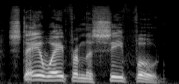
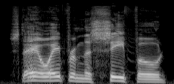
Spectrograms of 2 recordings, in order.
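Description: First: Loud, high stern repeat; loud warning. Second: Sharp loud bark, high and forceful; barked warning. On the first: A narrator's reading. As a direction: hammer the warning home. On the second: Acted. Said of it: "a voice barked at me".

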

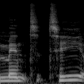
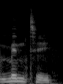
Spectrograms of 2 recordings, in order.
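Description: First: "mint tea" as two words, "mint" then "tea"; two separate words. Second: "minty" run together, stressed on the first syllable; one word. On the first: Checking the word with a friend, "mint tea" said as two words. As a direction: split "mint tea" so each word stands alone. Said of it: "is that mint tea or is that minty". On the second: Checking the word with a friend, "minty" said as one word. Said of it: "or is that minty". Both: Shown as a demonstration.

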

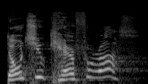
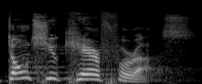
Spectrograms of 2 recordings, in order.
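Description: First: High, pointed accusation on you; accusing. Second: Slow, loud and demanding; presumptuous. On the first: Disciples accusing Jesus of not caring, accusing. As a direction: make the question an outright accusation. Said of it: "is an accusation". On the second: Disciples challenging Jesus in the storm, presumptuous. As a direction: throw the question out like a presumptuous demand. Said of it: "And they say presumptuously". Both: Retold or imitated.

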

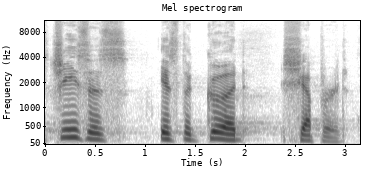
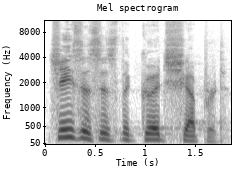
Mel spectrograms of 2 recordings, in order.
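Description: First: Slow down on Jesus is the good shepherd, weighing each word; slow, deliberate reading. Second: Said in the usual way. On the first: Shown as a demonstration. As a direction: read it out slowly, word by word. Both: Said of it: "I want you to see this".

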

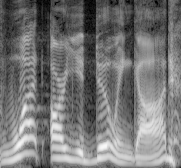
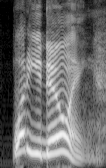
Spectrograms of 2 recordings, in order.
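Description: First: Said in the usual way. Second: Pleading cry. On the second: Acted. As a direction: ask it again as a desperate plea, much higher. Repeated complaint, much higher.

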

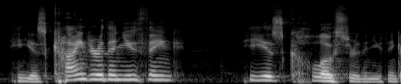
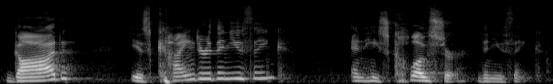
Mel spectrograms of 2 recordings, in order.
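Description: First: Slow, deliberate stress on "kinder" and "closer"; slow repeated key phrase. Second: Slow, deliberate emphasis on "kinder" and "closer"; key phrase, slow and weighty. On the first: Pastor repeating the takeaway to the church, slow and emphatic. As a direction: say the takeaway slowly, with weight. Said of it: "all you have to remember". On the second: Pastor giving men the one line to remember, slow and emphatic. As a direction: spell out the takeaway slowly. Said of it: "This is all you have to remember". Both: Shown as a demonstration.

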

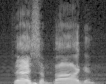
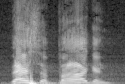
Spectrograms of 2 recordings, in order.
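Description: First: Said in the usual way. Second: "bargain" hit loud and firmly; emphatic approval. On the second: Shown as a demonstration. Husband approving his wife's sale purchase, "bargain" loud and emphatic. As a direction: punch out "bargain" with loud conviction. Repeats the reply with force.

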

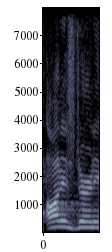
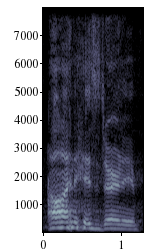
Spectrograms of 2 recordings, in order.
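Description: First: Louder, lifted on ON, a cue for the room; model line. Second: Slow and falling, weight on ON; title line. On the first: Pastor cueing the church to repeat it, rising. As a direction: set the phrase for them to echo. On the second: Pastor declaring the sermon title, slow and falling. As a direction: land the title slowly. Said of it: "the title of this morning's talk is". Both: Shown as a demonstration.

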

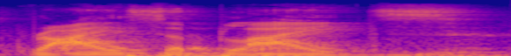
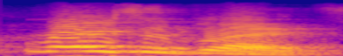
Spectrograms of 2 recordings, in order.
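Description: First: Put-on Australian accent. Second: Broad Aussie razor blades, raised; Australian accent. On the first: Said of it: "You can say". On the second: Shown as a demonstration. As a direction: say razor blades like rise up lights. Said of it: "Put 'em together".

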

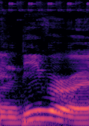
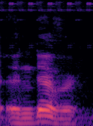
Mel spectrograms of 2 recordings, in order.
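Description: First: "Endeavor" said in-DEE-ver; long-E pronunciation. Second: "Endeavor" said in-DEV-er; short-E pronunciation. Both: Shown as a demonstration. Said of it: "Is it Endeavor or Endeavor?".

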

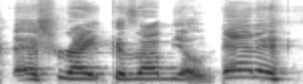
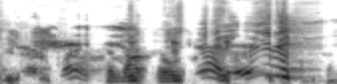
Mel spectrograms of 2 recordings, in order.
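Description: First: High, loud mock delivery, lightly voiced; repeating the punchline with a grin; repeated daddy punchline. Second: High, laughing mock wrestler line; can barely get the punchline out for laughing; daddy punchline through laughter. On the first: Repeating the best line for cohosts, lightly voiced mock swagger. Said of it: "laughed so hard". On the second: Retelling the promo to cohosts, cracking up mid-line. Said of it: "He's like".

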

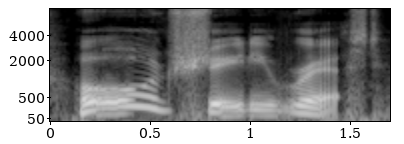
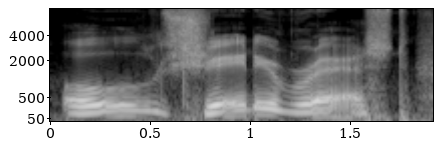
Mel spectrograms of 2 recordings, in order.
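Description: First: Put-on high, slow, savoring the old name; old-timey drawn-out name. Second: Said in the usual way. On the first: Shown as a demonstration. Vlogger savoring a funny campsite name, drawn out high and slow. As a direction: stretch it out like an old prospector. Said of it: "It sounds like Wilford Brimley".

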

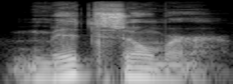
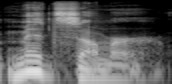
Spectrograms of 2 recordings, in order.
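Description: First: MIDSOMMAR said with a long "so" in the middle; Swedish-style pronunciation. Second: MIDSUMMER said like the English word "summer"; English pronunciation. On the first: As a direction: say "Midsommar" as mid-SO-mer. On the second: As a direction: say "Midsummer" as mid-SUM-er. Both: Shown as a demonstration. Compares two pronunciations of title.

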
